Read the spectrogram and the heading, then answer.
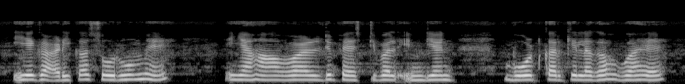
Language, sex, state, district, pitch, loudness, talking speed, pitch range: Hindi, female, Jharkhand, Jamtara, 210 Hz, -16 LUFS, 115 wpm, 205-220 Hz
